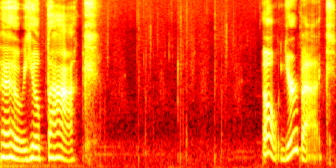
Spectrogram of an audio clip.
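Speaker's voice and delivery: mock unthrilled, unenthusiastic tone. Mimicking a game character's greeting, imitating unthrilled Estinian. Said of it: "he sounds so not thrilled to see us".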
